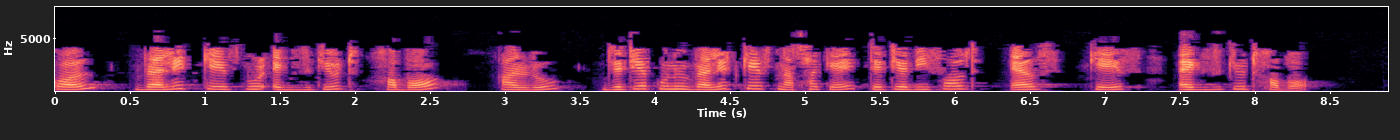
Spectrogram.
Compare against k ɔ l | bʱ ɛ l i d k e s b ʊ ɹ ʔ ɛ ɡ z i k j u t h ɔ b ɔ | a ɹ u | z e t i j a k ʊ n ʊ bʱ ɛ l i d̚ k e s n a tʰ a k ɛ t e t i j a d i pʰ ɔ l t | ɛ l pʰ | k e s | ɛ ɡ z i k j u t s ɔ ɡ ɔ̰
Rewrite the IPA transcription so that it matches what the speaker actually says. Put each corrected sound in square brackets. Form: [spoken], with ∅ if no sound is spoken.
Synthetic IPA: k ɔ l | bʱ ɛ l i d k e s b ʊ ɹ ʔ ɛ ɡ z i k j u t h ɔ b ɔ | a ɹ u | z e t i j a k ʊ n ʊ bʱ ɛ l i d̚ k e s n a tʰ a k ɛ t e t i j a d i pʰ ɔ l t | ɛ l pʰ | k e s | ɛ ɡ z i k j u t [h] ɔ [b] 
